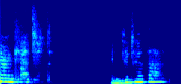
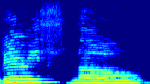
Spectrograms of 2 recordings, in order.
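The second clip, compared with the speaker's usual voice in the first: "very slow" stretched right out; much slower than usual. Shown as a demonstration. Teacher showing children opposites with a scarf, very slow. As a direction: draw out "slow" long and steady. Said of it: "I can do opposites".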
